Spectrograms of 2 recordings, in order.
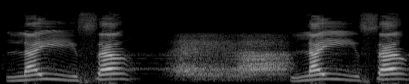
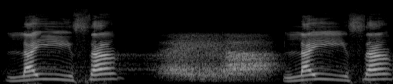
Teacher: لام یا زبر لئی، سین زبر سا، لیس، لیس. یہاں یا لین ہے، اسے نرمی کے ساتھ بغیر کھینچے بغیر جھٹکا دیے معروف پڑھیں گے.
